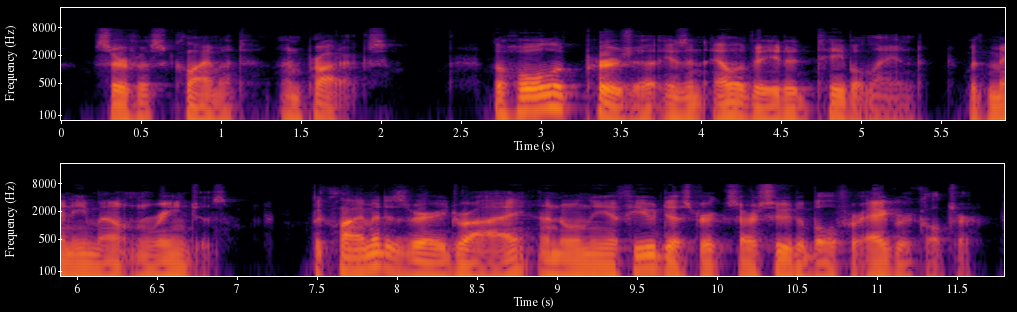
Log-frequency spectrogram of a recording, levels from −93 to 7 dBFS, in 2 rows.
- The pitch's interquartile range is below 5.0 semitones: Yes, average, 3.5 semitones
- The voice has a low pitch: Yes, very low, 80 Hz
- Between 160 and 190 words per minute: Yes, average, 170 wpm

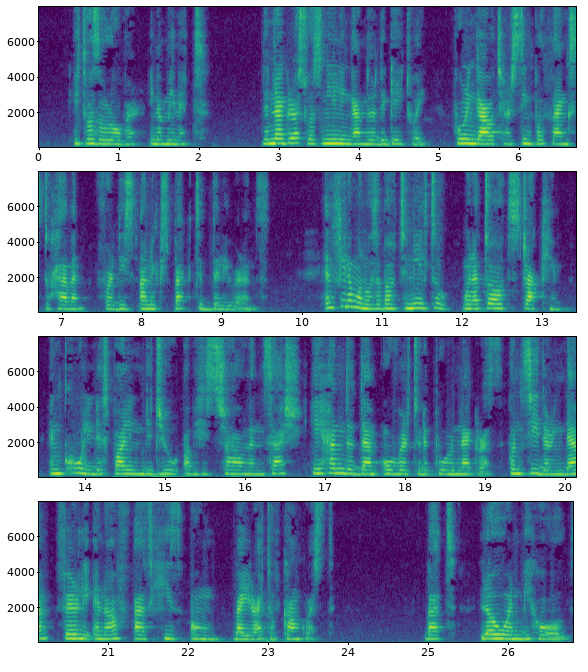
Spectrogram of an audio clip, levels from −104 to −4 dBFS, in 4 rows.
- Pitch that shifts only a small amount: Yes, narrow, 2.1 semitones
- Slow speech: No, average, 155 wpm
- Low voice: No, high, 225 Hz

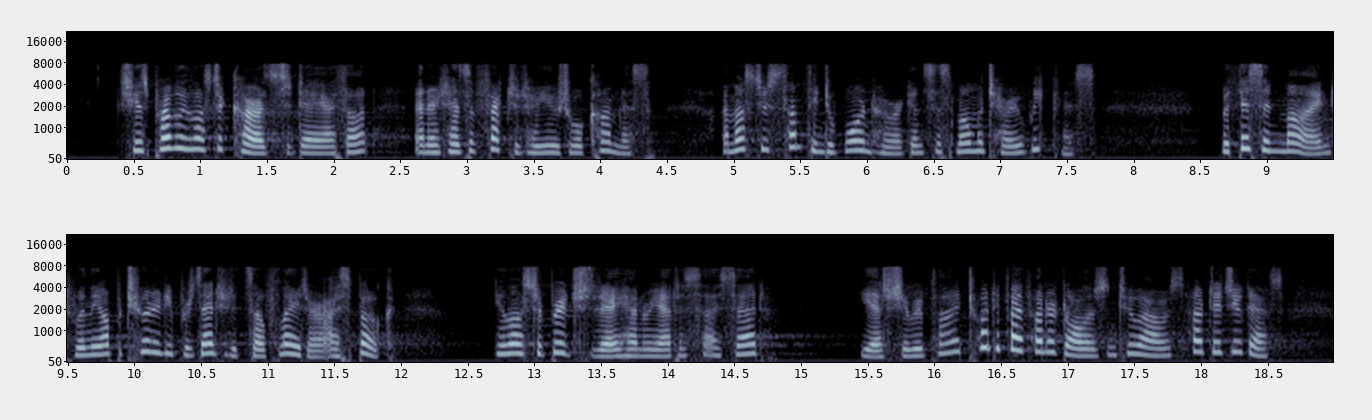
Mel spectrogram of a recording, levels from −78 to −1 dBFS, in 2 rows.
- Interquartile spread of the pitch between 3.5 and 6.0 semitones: Yes, wide, 5.6 semitones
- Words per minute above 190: Yes, average, 200 wpm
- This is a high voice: Yes, very high, 255 Hz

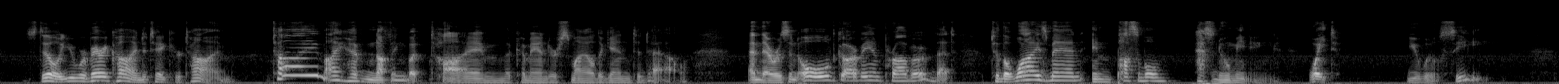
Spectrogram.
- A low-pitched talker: Yes, low, 125 Hz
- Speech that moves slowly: No, average, 160 wpm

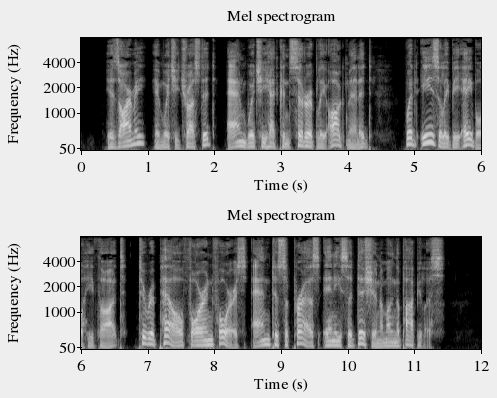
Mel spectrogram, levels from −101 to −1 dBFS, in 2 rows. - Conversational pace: Yes, average, 150 wpm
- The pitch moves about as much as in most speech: No, wide, 8.4 semitones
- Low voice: Yes, low, 120 Hz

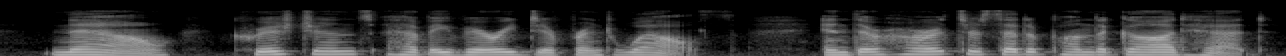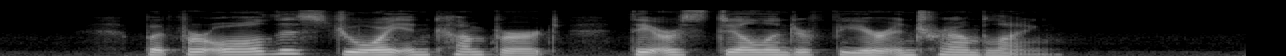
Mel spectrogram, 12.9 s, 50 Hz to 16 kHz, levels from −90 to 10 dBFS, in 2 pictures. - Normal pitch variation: No, narrow, 2.0 semitones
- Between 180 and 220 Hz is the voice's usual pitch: No, medium, 160 Hz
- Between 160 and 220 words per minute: No, slow, 135 wpm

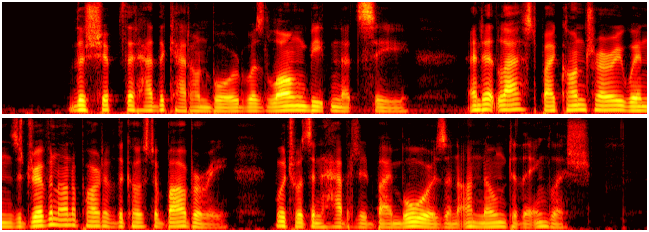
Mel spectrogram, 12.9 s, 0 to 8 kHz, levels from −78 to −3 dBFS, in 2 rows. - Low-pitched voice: Yes, low, 105 Hz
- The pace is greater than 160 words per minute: Yes, average, 170 wpm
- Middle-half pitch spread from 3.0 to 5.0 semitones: Yes, average, 3.7 semitones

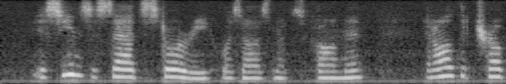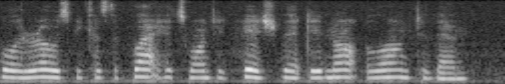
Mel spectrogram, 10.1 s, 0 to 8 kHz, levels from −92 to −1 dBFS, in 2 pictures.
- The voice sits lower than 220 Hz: No, high, 245 Hz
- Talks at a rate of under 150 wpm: Yes, average, 140 wpm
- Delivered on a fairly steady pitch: Yes, narrow, 2.0 semitones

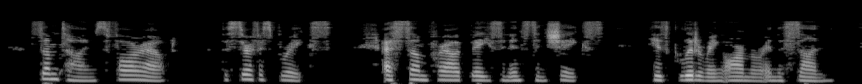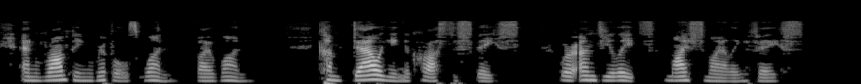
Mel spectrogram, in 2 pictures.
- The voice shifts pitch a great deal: No, average, 2.8 semitones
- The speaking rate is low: Yes, slow, 120 wpm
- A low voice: No, medium, 185 Hz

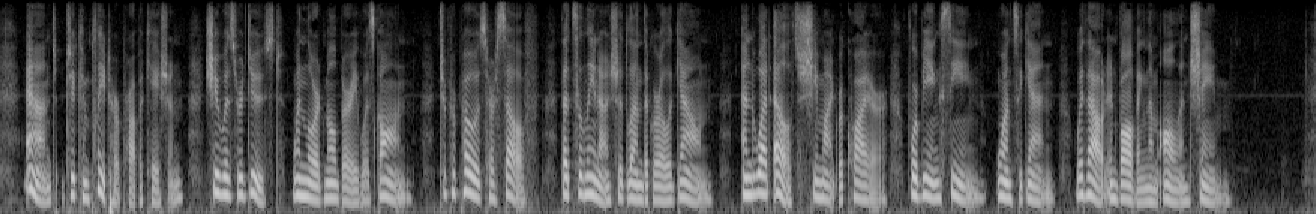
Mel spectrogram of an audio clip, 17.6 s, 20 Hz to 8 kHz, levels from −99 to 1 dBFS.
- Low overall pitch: No, medium, 170 Hz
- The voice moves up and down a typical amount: Yes, average, 4.5 semitones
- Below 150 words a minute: Yes, average, 140 wpm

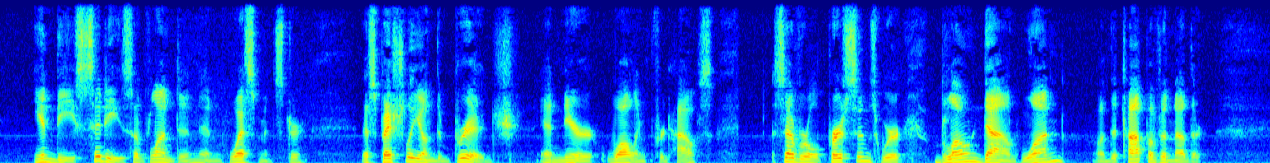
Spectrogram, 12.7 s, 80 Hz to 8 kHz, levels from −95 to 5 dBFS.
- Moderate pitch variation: No, wide, 5.7 semitones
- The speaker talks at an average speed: No, slow, 125 wpm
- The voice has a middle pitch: No, low, 130 Hz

